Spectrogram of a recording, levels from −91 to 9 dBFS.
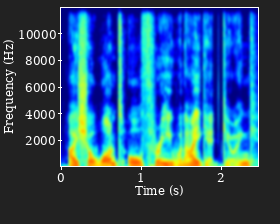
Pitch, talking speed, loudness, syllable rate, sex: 165 Hz, 220 wpm, -16 LUFS, 4.2 syllables/s, male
